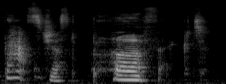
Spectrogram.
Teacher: I do want to draw your attention to sarcasm as well because this will have a falling intonation, and it's quite important to overexaggerate that falling intonation to really get that sarcasm across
